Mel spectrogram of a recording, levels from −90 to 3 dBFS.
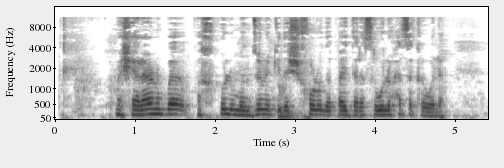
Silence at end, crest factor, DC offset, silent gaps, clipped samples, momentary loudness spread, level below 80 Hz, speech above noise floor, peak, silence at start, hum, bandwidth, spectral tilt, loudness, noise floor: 0.55 s; 16 dB; under 0.1%; none; under 0.1%; 9 LU; -46 dBFS; 26 dB; -6 dBFS; 0.1 s; none; 12 kHz; -4.5 dB/octave; -21 LUFS; -48 dBFS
